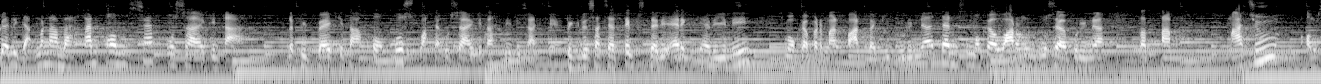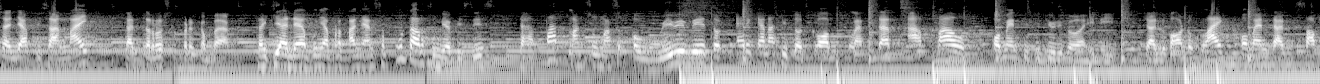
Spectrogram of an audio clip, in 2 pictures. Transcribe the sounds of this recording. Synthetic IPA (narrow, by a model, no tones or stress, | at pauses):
d͡ʒuɡ̥aʔt̪ida̰ʔmənambahkanɔmsɛt̪̚usaɦakit̪a̰ | ləb̥ihb̥aɪkːit̪afokʊswat̪ɛʔusaɦakit̪asənd̪iɾisḁd͡ʒ̥ab̥əɡit̪usḁd͡ʒat̪ɪpsd̥aɾieɾɪk̚daɾiːni | səmoɡabərmanfaʔat̪̚b̥aɡib̥uɾinad̥ansəmoɡawaɾʊnusaɦabuɾina | t̪ət̪ap̚ | mḁd͡ʒ̥u | ʔɔmsaɲab̥isanaɪk̚ | d̥ant̪əɾʊsb̥ərkəmbaŋ | b̥aɡiadajaŋpuɲapərt̪aɲaansəput̪ard̥̪uniabisnɪs | d̥apat̪̚laŋsʊŋmasʊkːəwewewedɔt̪̚eɾɪkanad̪̥idɔt̪̚kɔmslɛʃt͡ʃɛt̪̚ʔat̪aw | kɔmɛnd̪̥ifid̥ijodibawaɦḭni̥d͡ʒanlupaund̪ʊk̚laɪkːɔmɛndansap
